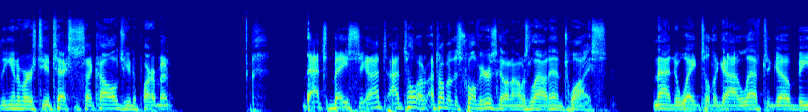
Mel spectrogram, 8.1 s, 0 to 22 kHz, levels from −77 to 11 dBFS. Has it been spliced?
no; 0 cuts

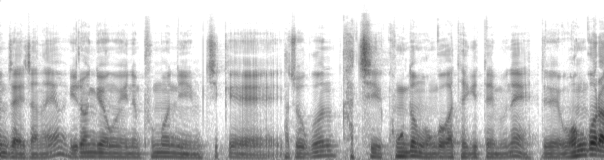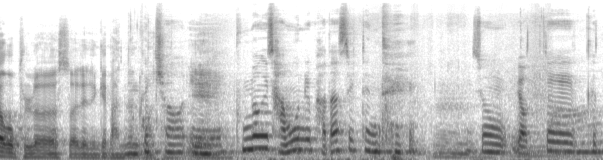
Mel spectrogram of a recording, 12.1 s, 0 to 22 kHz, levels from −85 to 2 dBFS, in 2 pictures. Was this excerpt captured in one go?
yes; 0 cuts

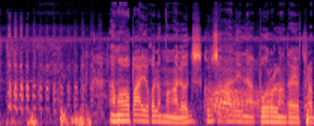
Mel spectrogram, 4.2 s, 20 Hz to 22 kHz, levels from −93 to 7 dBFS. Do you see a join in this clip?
no; 0 cuts

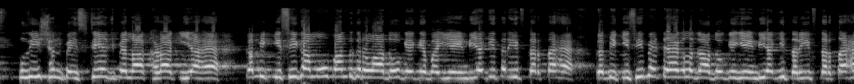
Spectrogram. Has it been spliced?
no; 0 cuts

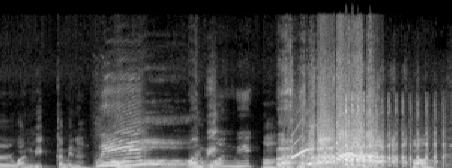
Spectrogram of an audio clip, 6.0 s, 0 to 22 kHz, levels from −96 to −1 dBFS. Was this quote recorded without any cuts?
yes; 0 cuts

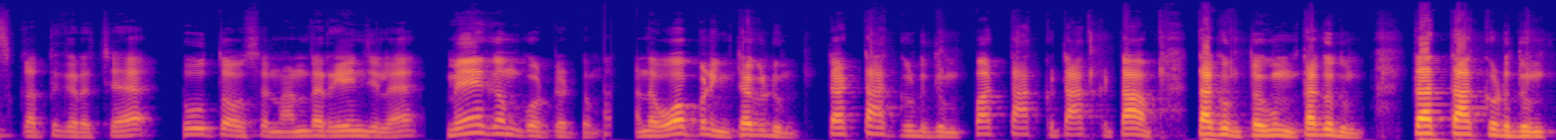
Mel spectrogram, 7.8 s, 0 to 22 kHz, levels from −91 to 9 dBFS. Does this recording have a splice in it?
yes; 1 cut; at 3.0 s

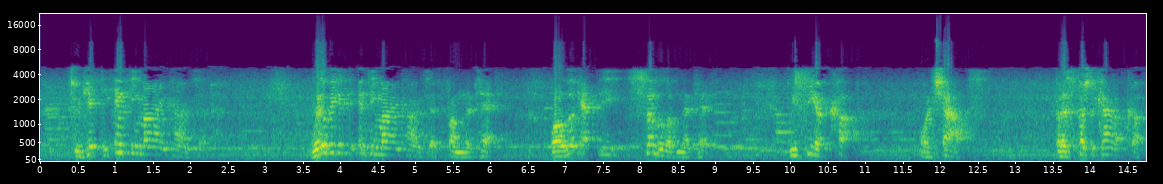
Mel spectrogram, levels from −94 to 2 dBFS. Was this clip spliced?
no; 0 cuts

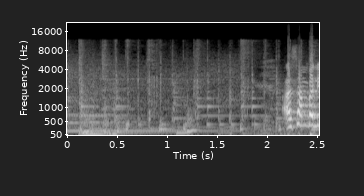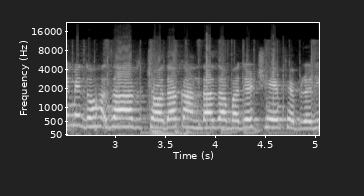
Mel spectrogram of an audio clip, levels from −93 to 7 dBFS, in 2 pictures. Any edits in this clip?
no; 0 cuts

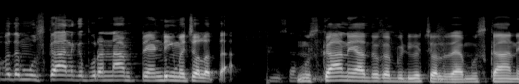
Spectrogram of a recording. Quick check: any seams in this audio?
yes; 1 cut; at 2.7 s

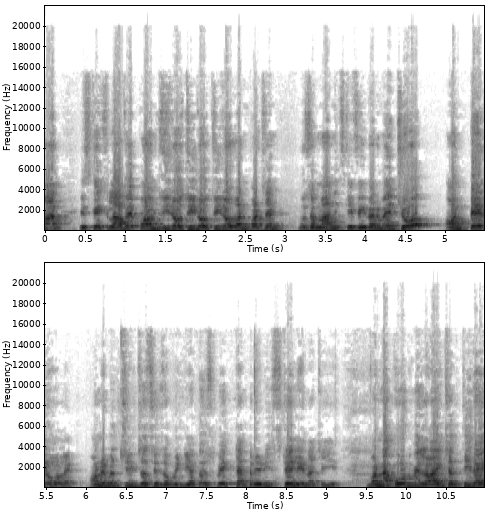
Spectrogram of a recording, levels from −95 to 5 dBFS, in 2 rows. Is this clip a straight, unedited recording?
no; 1 cut; at 5.9 s

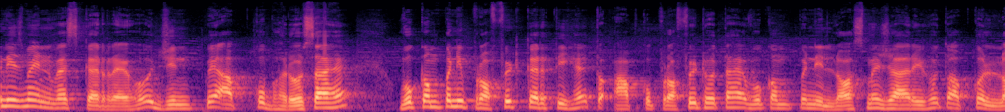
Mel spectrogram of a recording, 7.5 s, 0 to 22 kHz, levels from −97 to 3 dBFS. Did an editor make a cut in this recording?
no; 0 cuts

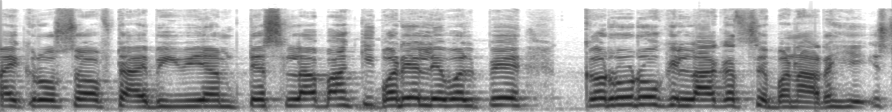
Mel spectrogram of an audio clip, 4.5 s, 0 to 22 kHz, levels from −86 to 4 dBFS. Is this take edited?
yes; 1 cut; at 1.8 s

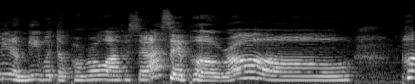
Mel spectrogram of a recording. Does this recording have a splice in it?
no; 0 cuts

